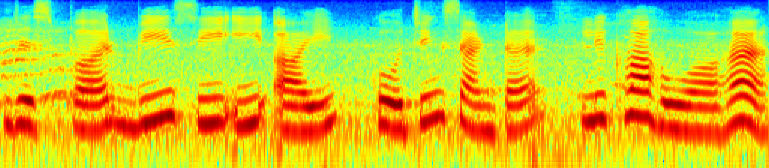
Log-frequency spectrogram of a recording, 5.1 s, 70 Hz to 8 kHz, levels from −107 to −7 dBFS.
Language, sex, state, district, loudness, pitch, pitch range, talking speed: Hindi, female, Punjab, Pathankot, -16 LUFS, 240 Hz, 215-265 Hz, 95 wpm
